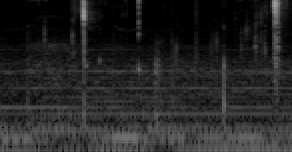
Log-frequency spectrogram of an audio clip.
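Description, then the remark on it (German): Wet mouth smacking from a particularly moist mouth, a few moist clicks and smacks, the loudest two about a second apart, with softer squishy mouth noises between them. No talking. “Ist mein Mund besonders feucht, kann ich Schmatzgeräusche machen.”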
